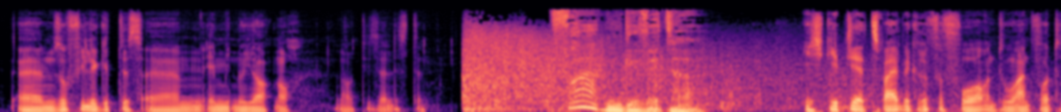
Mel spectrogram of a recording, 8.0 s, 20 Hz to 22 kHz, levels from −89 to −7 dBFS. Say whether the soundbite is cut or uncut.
cut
